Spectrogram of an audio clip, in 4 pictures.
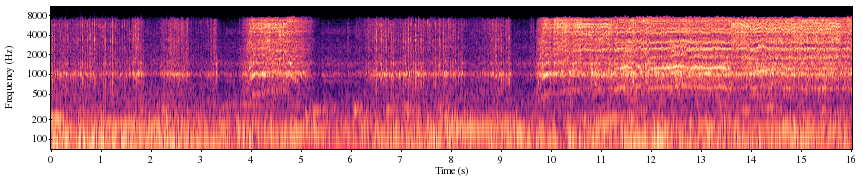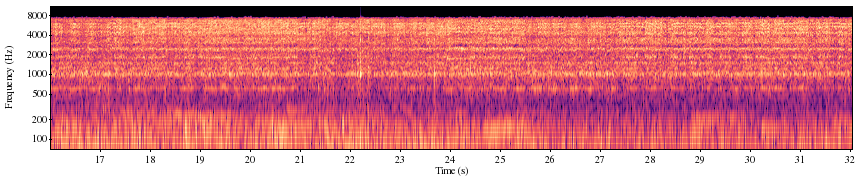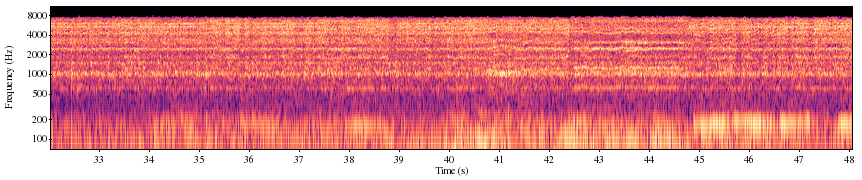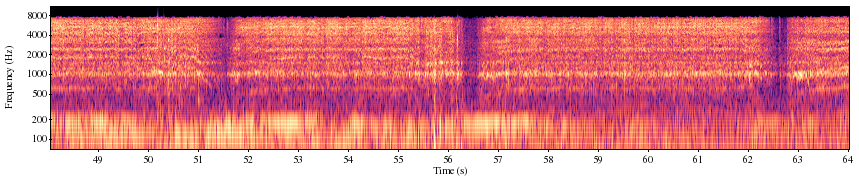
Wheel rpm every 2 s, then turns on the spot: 20, 30, 40, 10, 40, 150, 160, 160, 160, 160, 160, 160, 160, 160, 160, 160, 160, 160, 160, 160, 160, 160, 160, 160, 160, 90, 150, 100, 100, 160, 140, 130.
0-2 6-8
